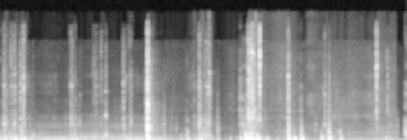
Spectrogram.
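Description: A sewing machine back stitches at the end of a casual shirt collar seam, giving short, uneven bursts of clicking and rattling stitches with pauses, fairly close and loud.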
